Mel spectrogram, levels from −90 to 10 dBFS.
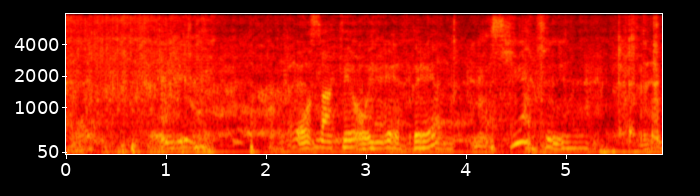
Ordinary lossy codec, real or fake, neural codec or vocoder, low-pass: none; fake; codec, 16 kHz, 2 kbps, FunCodec, trained on LibriTTS, 25 frames a second; none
